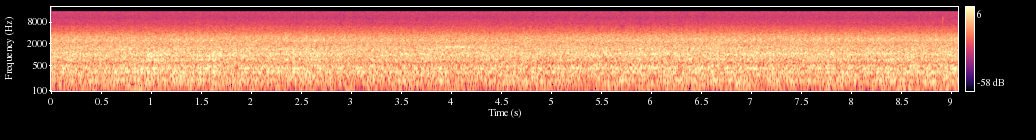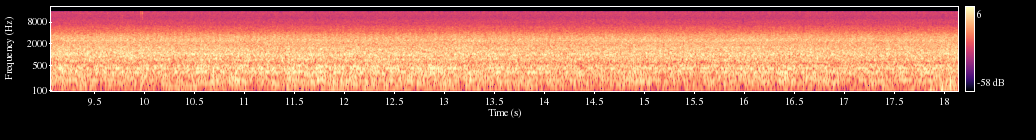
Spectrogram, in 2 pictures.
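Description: Steady mechanical hum and hiss of room background noise, even and unbroken throughout.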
